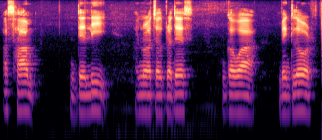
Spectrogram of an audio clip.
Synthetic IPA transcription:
ɐsam | deli | ənuɾat͡ʃəlpɾəd̪es | ɡəwa | bɛŋɡloɾ

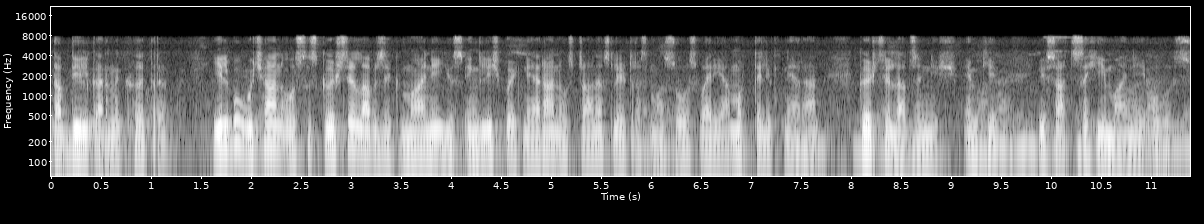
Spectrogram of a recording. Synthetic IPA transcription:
t̪ɐbd̪iːlkɐɾnɨkʰəːt̪ɾɨ | jilbuʋut͡ʃʰaːnoːsɨskəːʃt̪ɾilɐbzɨkmaːnʲejusiŋɡliʃpəːʈʲneːɾaːnoːsʈɾaːnɐsleːʈɾɐsmɐsoːsʋɐɾjaːmʊxt̪ɐlifneːɾaːn | kəːʃt̪ɾilɐbzɨniʃemkʲejusaːt̪ʰsɐhimaːneʔoːs

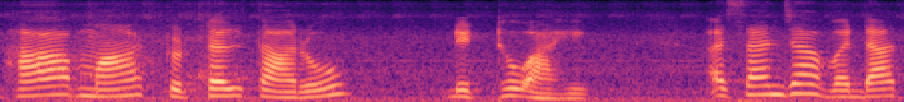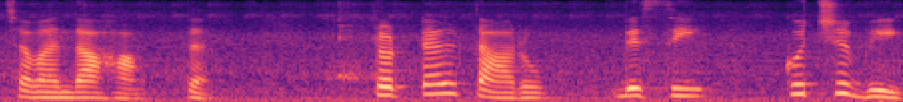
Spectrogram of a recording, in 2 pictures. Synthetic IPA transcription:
haːmãʈʊʈəlt̪aːɾo | ɗɪʈʰoaːɦeː | ɐsãɲ̆d͡ʑaʋɐɗat͡ɕɐʋə̃nd̪aɦat̪ɐ | ʈʊʈəlt̪aːɾo | ɗɪsi | kʊd͡ʑʱʊ̆bʱi

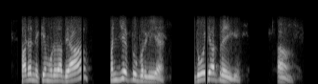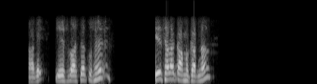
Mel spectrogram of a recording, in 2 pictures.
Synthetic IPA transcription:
saːɽeːnɪkːeːmuːɽeːd̪aːbɪjaː | pəɲd͡ʒiːək̚t̪uːbəɾɡiːɛ̰ː | d̪oːɦəd͡ʒaːɾt̪̬əɾəɦiːɡḭː | ɦãː | ət̪eː | ɪs̬baːst̪eːt̪ʊsẽː | eːsaːɽaːkəmkəɾnaː

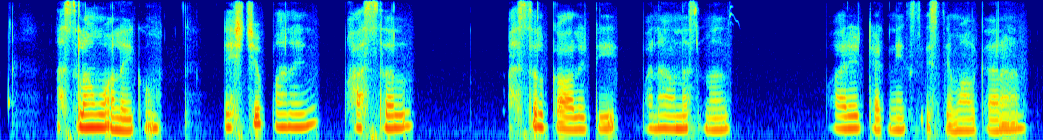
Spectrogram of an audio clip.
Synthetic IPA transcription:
ɐsːɐlaːmuʔɐleːkṵm | est͡ʃipɐnɐnʲ | pʰɐsl | ɐsɐlkwaːliʈi | b̥ɐnaːwnɐsmɐz | paːɾeʈekniksist̪eːmaːlkɐɾaːn

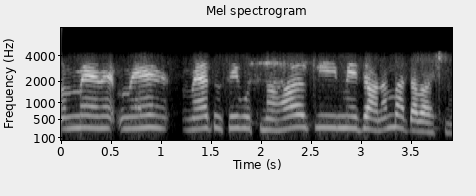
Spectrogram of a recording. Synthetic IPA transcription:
mɛ̃ːnmɛ̃mɛ̃ːt̪ʊseipuːt͡ʃʰnaɦakimɛ̃ːd͡ʒaːnãbaːt̪abaːʃã

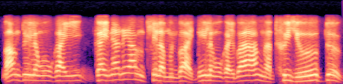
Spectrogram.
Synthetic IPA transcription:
ʔaŋdɯjlaŋɔɡajɡajnanɯaŋtʰelamɯnbajdɯjlaŋɔɡajbaːŋnatʰɯjzɯp̚dɯŋ

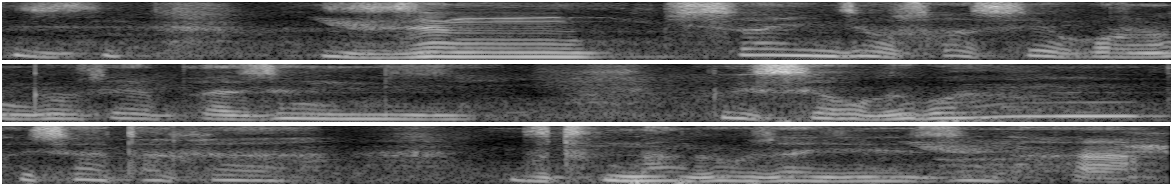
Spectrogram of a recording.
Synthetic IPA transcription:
zɯŋpʰi̥sajinzawsasehɔɾnaŋɡɯwzajbazɯŋni | b̥ɯsawɡɯbapʰɯsatʰakʰa | butʰumnaŋɡɯwzajɯzɯŋha

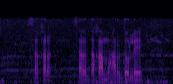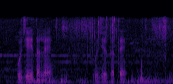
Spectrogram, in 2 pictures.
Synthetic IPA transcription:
ad̪akamaɦaɾd̪ɔlɛ | pud͡ʒəjd̪alɛpud͡ʒəkat̪ɛ

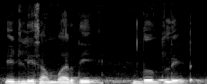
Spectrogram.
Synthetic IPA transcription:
iʈliːsãmbaɾt̪i | d̪ont̪leʈ

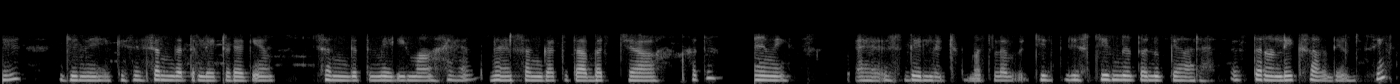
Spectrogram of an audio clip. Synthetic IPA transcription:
eː | d͡ʒɪʋẽːkɪseːsəŋɡət̪leːʈɽɛːɡɪjãː | səŋɡət̪meːɾiːmãːhɛːmɛ̃ːsəŋɡət̪d̪aːbətːʃaːxət̪eː | ɛ̃ːʋẽː | ɛːɪsd̪eːlɪt͡ʃmə̰t̪ləbd͡ʒid͡ʒɪsd͡ʒiːznãːt̪ʊaːnũːpjaːɾɦɛːɪst̪əɾãːlɪːkʰsəkd̪eãːt̪ʊsĩː

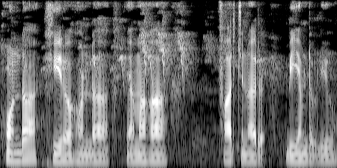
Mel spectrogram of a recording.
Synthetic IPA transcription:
hoɳɖahiːɾoːɦoːɳɖajɐmɐɣa | faːɾt͡ʃunɐɾ | biemɖɐbilju

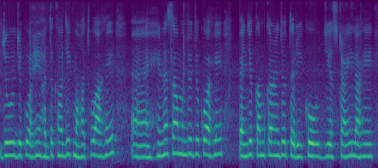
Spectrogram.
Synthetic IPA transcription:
d͡ʑoːd͡ʑeːkoaːɦeɦɐd̪ʱkʰãʋɐd̪ʱikmɐɦət̪ʋoaːɦe | ɛ̃ːɦɪnə̆sãmʊ̃ɦɪ̃ɲd͡ʑod͡ʑeːkoaːɦe | pɐ̃ɦɪ̃ɲd͡ʑokɐmkɐɾəɽ̃d͡ʑoːt̪ɐɾiːkod͡ʑiːə̃sʈaːɪlaːɦe

